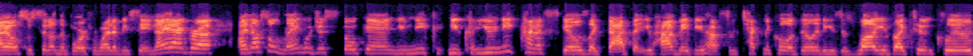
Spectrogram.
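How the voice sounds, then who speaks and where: Very fast and with hardly any pauses, a woman speaks in a fairly high pitch with a bright, sharp tone and ordinary pitch variation, the sound dry and close with no echo. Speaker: LinkedIn and career workshop presenter, tech recruiter. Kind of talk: webinar presentation.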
